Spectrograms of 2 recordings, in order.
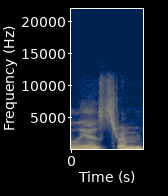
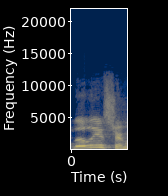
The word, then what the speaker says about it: Lilyestrom: be talking with Lee Ostrom today I always say your last name wrong maybe you can redo that Fred Lilly astrum yeah you got it it's all good and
